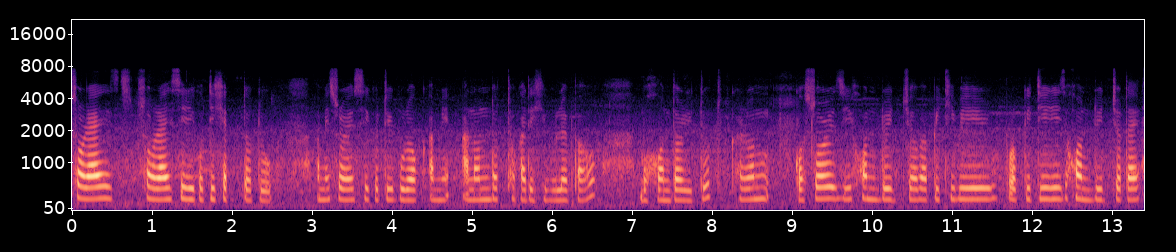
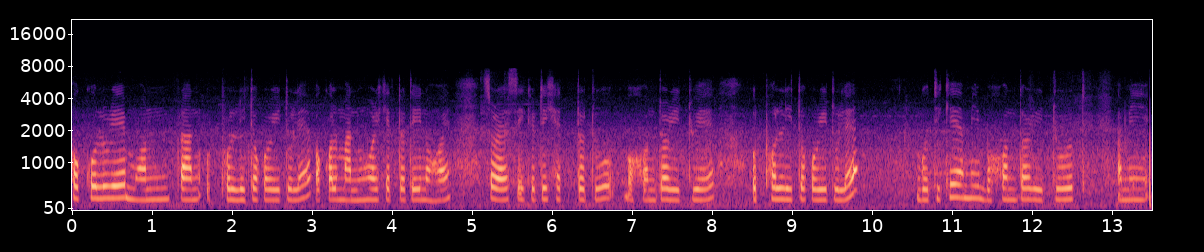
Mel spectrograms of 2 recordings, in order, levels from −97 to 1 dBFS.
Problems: constant background noise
